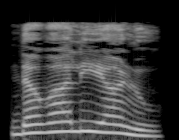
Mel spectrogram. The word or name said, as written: ಡವಾಲಿಯಾಳು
